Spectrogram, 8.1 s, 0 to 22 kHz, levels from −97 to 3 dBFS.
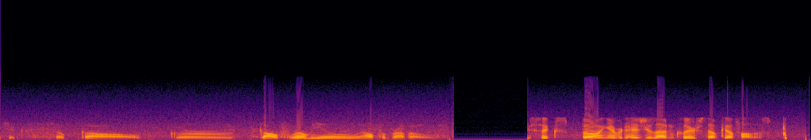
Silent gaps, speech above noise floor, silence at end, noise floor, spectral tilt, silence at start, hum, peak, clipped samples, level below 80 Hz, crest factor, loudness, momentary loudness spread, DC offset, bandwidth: none; 39 dB; 0.25 s; -59 dBFS; -5.5 dB/octave; 0 s; none; -6 dBFS; under 0.1%; -60 dBFS; 16 dB; -21 LUFS; 15 LU; under 0.1%; 7.6 kHz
